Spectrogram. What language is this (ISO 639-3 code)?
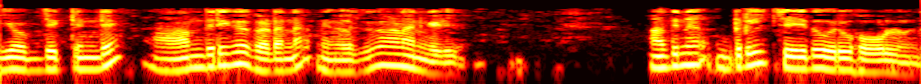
mal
